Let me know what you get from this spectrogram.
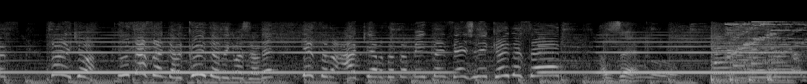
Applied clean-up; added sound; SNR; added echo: none; Wind instrument, woodwind instrument; -2 dB; none.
